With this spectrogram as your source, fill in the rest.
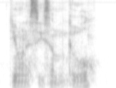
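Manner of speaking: very soft, conspiratorial, scheming goblin murmur. Voicing a goblin leaning in to a player: conspiratorial goblin voice. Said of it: "he says to you conspiratorial".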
